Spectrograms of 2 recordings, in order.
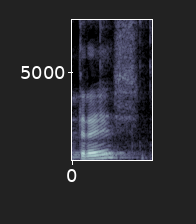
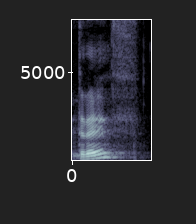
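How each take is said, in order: First: The final consonant is a voiceless hiss. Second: The final consonant is a voiced buzz. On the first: "El sonido S es mm, frica- eh, fricativo eh, alveolar eh, sordo" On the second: "y fricativo alveolar eh, sonoro, la, la Z"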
